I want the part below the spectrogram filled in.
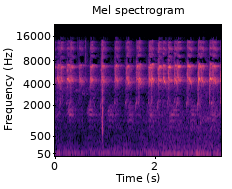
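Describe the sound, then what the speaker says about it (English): Birds sing on an early morning walk, a series of bright repeated chirps and whistled calls in a steady rhythm, clear and moderately close over quiet outdoor background. "It doesn't get more magical than a bird song early in the morning"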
